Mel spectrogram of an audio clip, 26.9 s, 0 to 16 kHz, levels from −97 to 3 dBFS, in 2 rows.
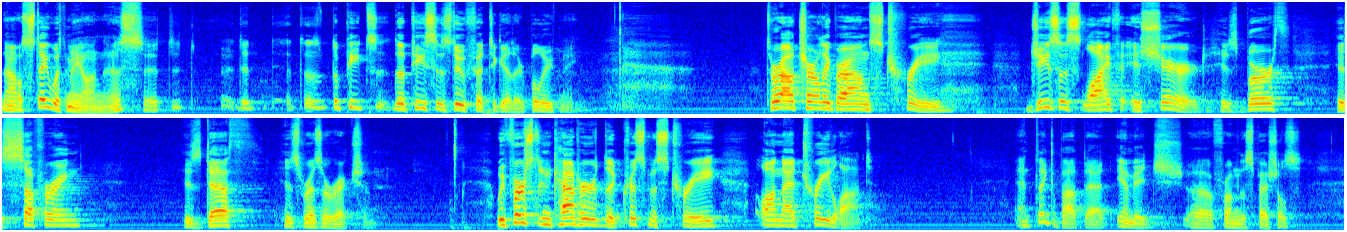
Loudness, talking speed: -25 LUFS, 115 wpm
